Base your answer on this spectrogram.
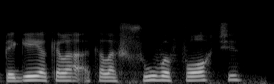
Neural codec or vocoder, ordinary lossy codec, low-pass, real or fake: codec, 16 kHz, about 1 kbps, DyCAST, with the encoder's durations; none; 7.2 kHz; fake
